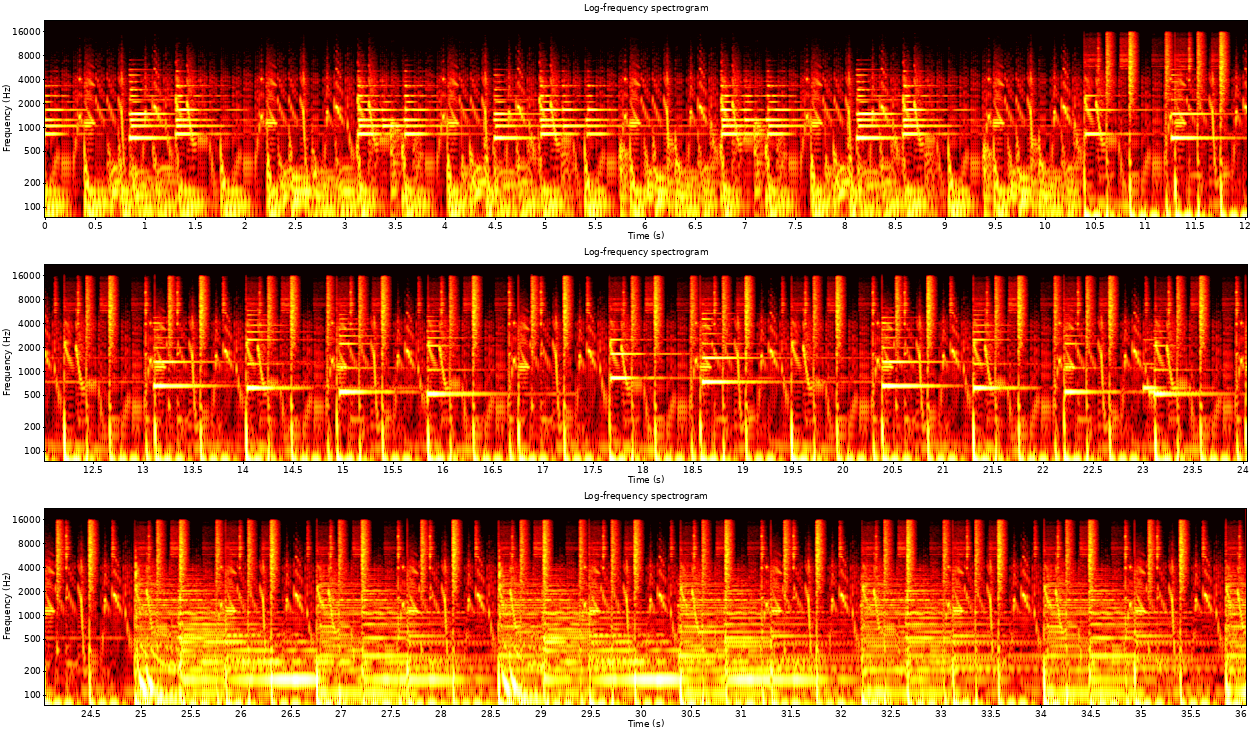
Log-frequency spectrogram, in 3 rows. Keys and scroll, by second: 6.1 space, 22.4 q.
